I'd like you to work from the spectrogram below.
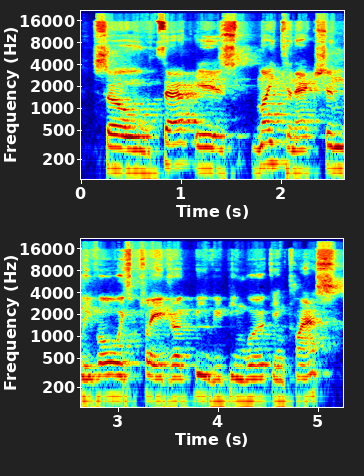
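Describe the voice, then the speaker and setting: Very slow, monotone male speech with flat intonation, hardly any pauses and very even loudness. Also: fairly high pitch for a man. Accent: Welsh. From Wales, Cardiff. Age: 70s. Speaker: rugby coach. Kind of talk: podcast interview.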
